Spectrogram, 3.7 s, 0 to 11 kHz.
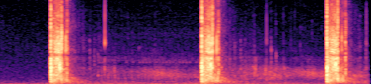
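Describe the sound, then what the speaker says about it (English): Three sharp .22 LR gunshots, Browning 40-grain hypervelocity rounds, strike a cinder block outdoors, loud cracks about one and a half seconds apart, each with a short ringing tail. "Let's shoot the cinder block."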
